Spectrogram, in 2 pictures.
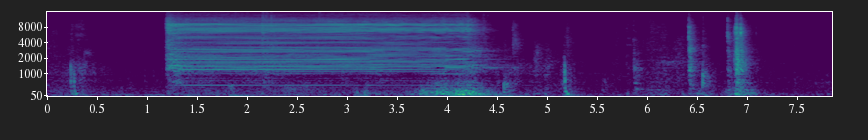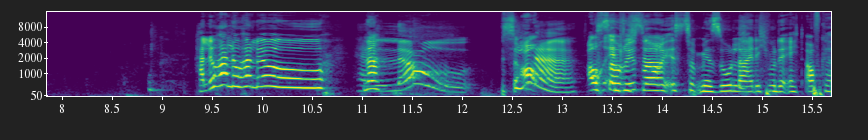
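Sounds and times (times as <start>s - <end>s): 
loud electric buzz from front door opener: 1.2s - 4.8s
speech: 9.4s - 15.6s.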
